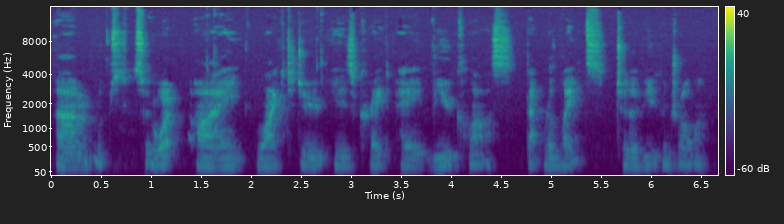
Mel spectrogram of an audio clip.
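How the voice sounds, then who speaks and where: A man's voice: mid-range voice, steady tone, unhurried, vocal fry, fairly bright tone, a little hiss or hum, low-quality recording. A man teaching a coding tutorial, thinking aloud with frequent ums and self-corrections. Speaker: programming tutor. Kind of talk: screen-recorded coding tutorial.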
